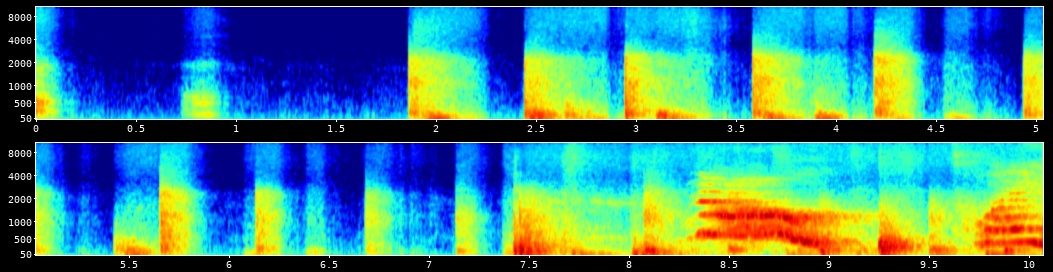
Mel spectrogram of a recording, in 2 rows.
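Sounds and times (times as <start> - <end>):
ball bouncing on a book: 5.0 - 8.3.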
